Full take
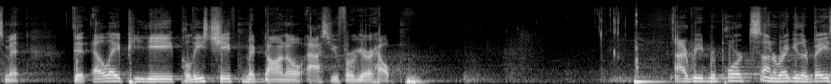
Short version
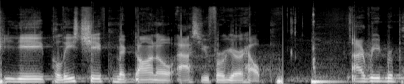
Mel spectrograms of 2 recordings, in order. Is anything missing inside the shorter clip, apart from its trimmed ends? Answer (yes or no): yes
